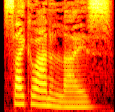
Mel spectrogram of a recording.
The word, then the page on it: psychoanalyse: anglais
